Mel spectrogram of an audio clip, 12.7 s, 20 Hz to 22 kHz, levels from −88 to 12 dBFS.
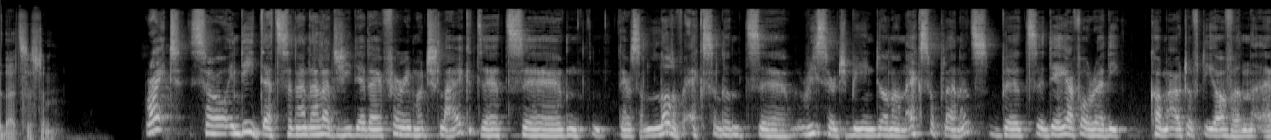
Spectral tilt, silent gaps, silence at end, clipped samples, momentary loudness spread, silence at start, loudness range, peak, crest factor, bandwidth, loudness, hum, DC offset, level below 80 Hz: -4.5 dB/octave; 1.15-1.41 s; 0 s; under 0.1%; 5 LU; 0 s; 1 LU; -6 dBFS; 12 dB; 16.5 kHz; -17 LUFS; none; under 0.1%; -54 dBFS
